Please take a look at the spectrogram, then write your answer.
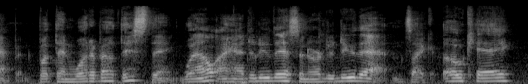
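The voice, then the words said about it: Mocking surfer-dude voice. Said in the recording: “I go to that surfer voice a lot. Whenever I make fun of people.”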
